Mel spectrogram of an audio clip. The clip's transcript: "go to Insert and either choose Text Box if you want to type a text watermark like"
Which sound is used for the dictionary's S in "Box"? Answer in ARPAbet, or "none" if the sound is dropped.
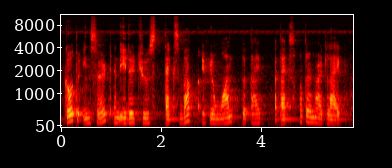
none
